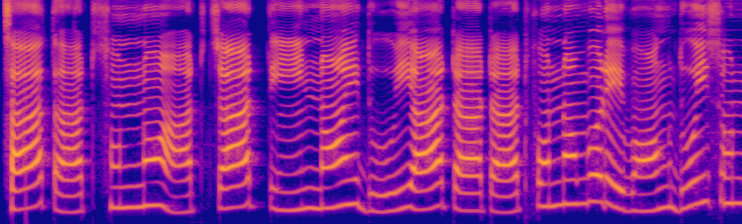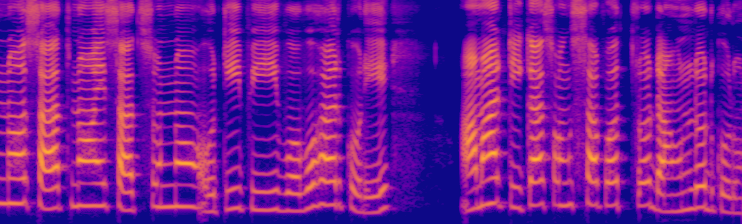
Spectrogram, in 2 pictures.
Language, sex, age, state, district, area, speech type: Bengali, female, 30-45, West Bengal, Purba Medinipur, rural, read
